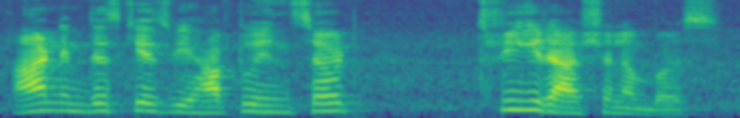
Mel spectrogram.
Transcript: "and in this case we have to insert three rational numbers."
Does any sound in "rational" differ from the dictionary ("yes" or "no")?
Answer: yes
